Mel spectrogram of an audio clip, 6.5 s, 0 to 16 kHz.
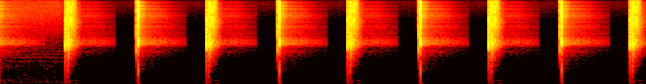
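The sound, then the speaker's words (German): A steady series of nine sharp finger snaps in a compressed mix, evenly spaced about every 0.7 seconds, each a bright crisp crack with a short tail, with no voices. “Also habe ich gedacht, der einzelne Schnipser, der in der Mitte ist, der könnte doch ein bisschen Hall gebrauchen.”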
